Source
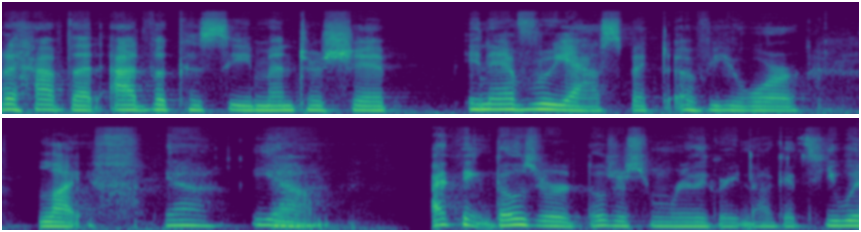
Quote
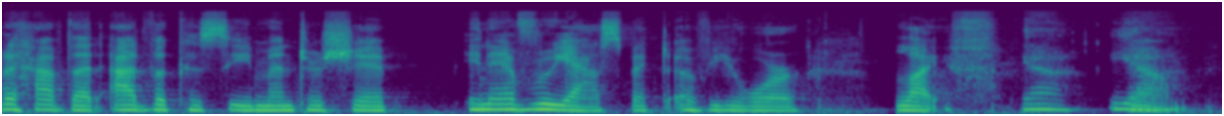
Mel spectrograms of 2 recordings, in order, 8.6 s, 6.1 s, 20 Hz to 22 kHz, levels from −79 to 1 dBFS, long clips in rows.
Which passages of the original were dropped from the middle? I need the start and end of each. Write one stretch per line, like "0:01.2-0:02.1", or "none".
none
